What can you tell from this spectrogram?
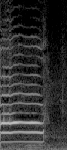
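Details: Stray cat in Morocco meowing at full voice for food: a single sustained, flat, bright meow of nearly a second that cuts off sharply, followed by quiet.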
